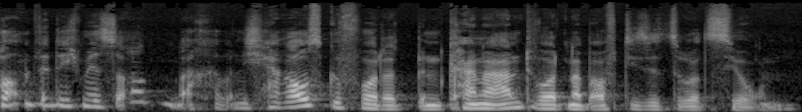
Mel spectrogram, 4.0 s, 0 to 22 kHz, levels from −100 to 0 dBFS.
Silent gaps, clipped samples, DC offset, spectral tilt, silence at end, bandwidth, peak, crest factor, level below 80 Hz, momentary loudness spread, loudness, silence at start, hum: none; under 0.1%; under 0.1%; -5 dB/octave; 0.05 s; over 20 kHz; -16 dBFS; 20 dB; -80 dBFS; 12 LU; -35 LUFS; 0 s; none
